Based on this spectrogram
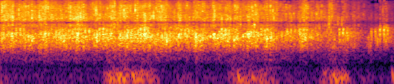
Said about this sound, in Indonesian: Oh, tepuk tangannya lebih dahsyat lagi sih.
